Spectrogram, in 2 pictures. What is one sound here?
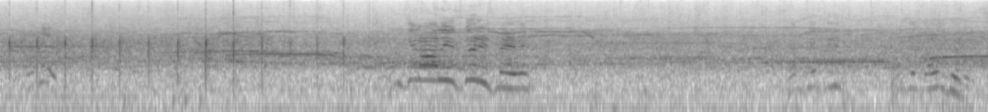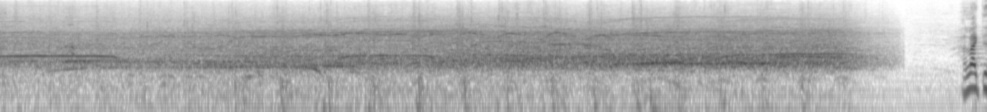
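Whistles ring out from a cheering crowd.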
